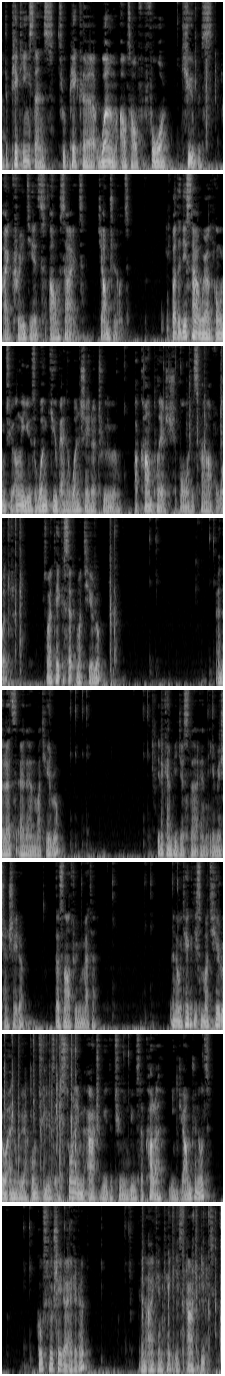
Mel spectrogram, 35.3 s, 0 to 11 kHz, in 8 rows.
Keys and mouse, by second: 3.6 click, 4.3 shift+a, 10.2 click, 10.2 middle click, 11.4-11.7 drag, 11.8 g, 12.4 click, 12.8 ctrl+a, 18.6 click, 19.1 click, 19.4 click, 20.6 click, 20.9 e, 21.9 click, 23.7 click, 25.2 click, 26.2 middle click, 26.8 ctrl+a, 30.6-31.5 drag, 32.1 q, 32.7 middle click, 33.5 click, 33.9 ctrl+a, 34.5 t.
